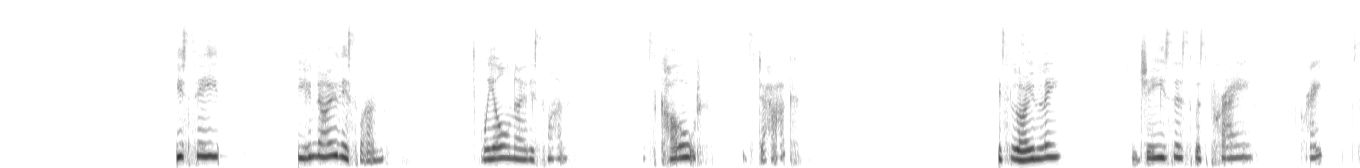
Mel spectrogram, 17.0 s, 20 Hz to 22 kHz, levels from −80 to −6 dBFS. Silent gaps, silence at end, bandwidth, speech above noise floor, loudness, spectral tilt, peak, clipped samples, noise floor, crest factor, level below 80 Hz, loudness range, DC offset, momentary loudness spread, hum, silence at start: none; 0.5 s; 11 kHz; over 55 dB; -36 LUFS; -5.5 dB/octave; -18 dBFS; under 0.1%; under -90 dBFS; 20 dB; under -90 dBFS; 7 LU; under 0.1%; 19 LU; none; 2.2 s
